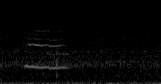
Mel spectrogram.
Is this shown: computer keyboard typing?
no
